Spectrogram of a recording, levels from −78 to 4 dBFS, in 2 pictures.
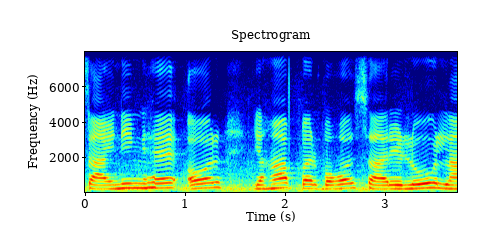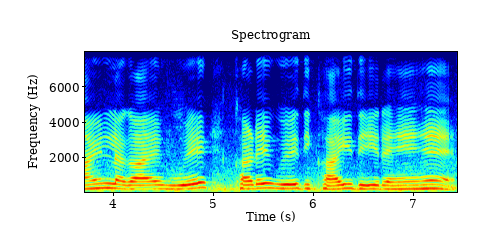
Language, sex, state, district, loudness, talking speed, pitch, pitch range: Hindi, female, Madhya Pradesh, Katni, -11 LUFS, 135 wpm, 225 Hz, 210-250 Hz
